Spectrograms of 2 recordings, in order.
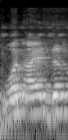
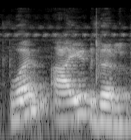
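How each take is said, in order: First: Said in the usual way. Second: Each word drawn out slowly for copying; slow dictation. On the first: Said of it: "मतलब एक आंख वाली लड़की". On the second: Shown as a demonstration. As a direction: spell it out slowly so they can write. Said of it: "क्या लिखा हमने?".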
